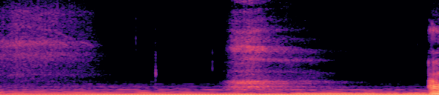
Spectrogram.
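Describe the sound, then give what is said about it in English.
A single deep inhaled breath, taken during a guided affirmation, rises as a soft airy rush over a steady, low sustained musical drone. “Take a deep breath in.”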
